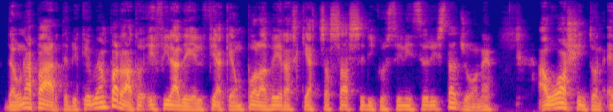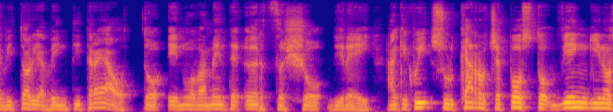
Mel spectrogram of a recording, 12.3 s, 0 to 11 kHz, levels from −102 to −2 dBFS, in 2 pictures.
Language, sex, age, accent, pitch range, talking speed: Italian, male, 30-49, native, 100-125 Hz, 185 wpm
